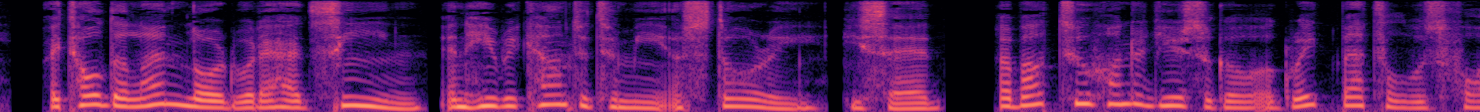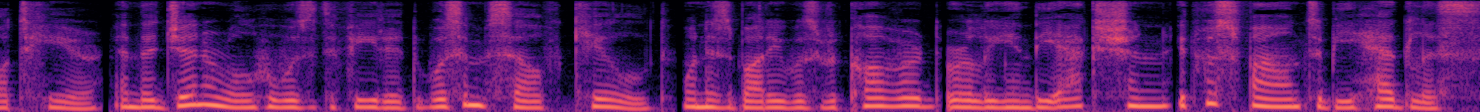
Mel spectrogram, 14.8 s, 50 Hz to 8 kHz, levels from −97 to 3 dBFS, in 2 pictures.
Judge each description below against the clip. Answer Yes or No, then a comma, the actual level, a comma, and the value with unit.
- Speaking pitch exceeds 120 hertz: Yes, medium, 185 Hz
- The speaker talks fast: Yes, fast, 210 wpm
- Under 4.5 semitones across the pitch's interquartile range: Yes, average, 4.1 semitones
